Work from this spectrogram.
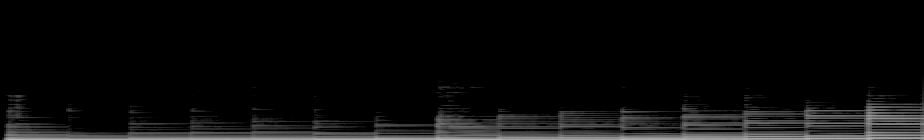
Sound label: A Arabian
